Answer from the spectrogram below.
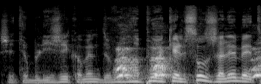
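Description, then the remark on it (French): A dog named Gibbs, who guards the house, barks several times in quick succession in the second half, the barks loud and overlapping a man who keeps talking throughout. “Euh, ça, c'est Gibbs. Alors, ça, c'est Gibbs, c'est le chien qui euh, garde la maison, qui garde le refuge, en tout cas.”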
